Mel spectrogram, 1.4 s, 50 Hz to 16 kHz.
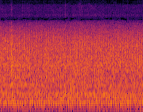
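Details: Residential outdoor AC condenser unit, called out because the compressor would not turn on, running after being switched back on at the thermostat: steady, even fan rush with a constant low compressor hum, no knocks or rattles; house at 71 degrees and blowing cold; running normally.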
